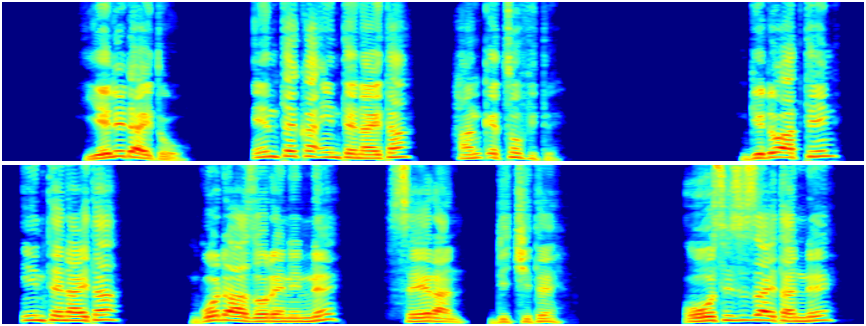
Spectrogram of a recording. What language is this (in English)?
Gamo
